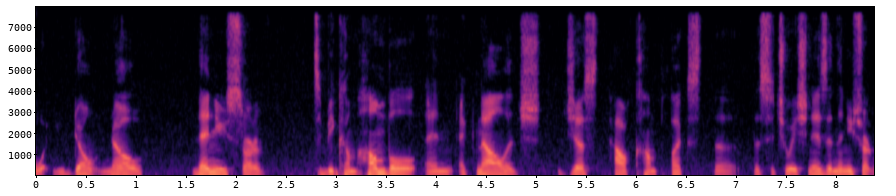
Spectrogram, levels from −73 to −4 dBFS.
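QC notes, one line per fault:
No faults found in the clip. The speech carries the normal call microphone band with nothing above 8 kHz, and the room noise sits about 32 dB below it.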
